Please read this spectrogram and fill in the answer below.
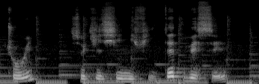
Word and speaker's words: chuối: La banane et l'ananas sont très tabous dans le sud, parce que la banane se prononce chuy, ce qui signifie tête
